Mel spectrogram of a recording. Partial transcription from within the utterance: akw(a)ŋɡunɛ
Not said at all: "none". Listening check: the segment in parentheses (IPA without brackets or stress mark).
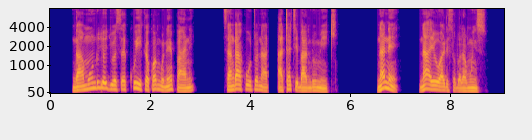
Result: a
